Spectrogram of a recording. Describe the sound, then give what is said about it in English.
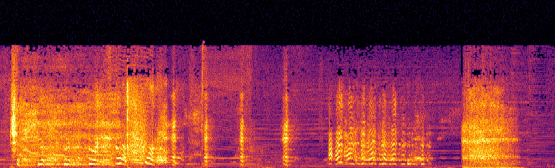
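A turkey gobbles loudly in several rapid, rattling bursts over about five seconds, with a harsh, noisy final burst near the end. “how many turkeys would I need to equate to the same weight as Liverpool's Mo Salah?”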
